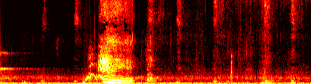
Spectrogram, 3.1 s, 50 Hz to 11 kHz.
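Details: Red Eye, a male eastern gray squirrel, squawks while chasing the female Mabel in a backyard on 19 May 2020; one loud, harsh burst with falling tonal streaks lasts about a third of a second over low steady background hum.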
